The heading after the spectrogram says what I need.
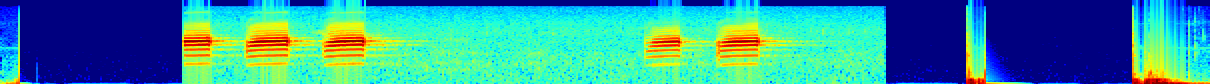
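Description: Red-breasted Nuthatch giving short nasal, tinny 'ank' notes, five in two loose groups over about five seconds, followed by a couple of dull knocks.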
